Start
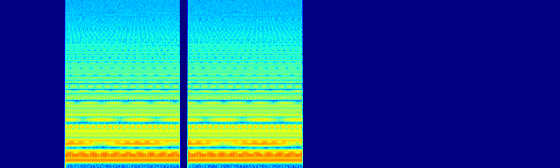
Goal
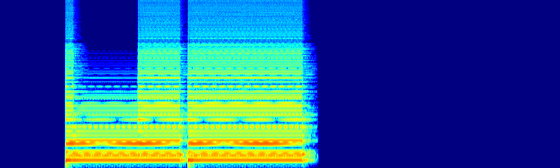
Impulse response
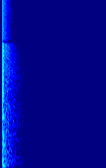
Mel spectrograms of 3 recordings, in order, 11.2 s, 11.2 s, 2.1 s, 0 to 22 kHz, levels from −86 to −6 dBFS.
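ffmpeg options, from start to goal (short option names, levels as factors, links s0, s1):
-filter_complex "[0:a]asettb=1/sr,asplit=3[s0][s1][s2];[s0]atrim=end=1.464[s3];[s1]atrim=start=1.46:end=2.76,asetpts=PTS-STARTPTS,afade=t=in:d=0.004:c=qsin,afade=t=out:st=1.296:d=0.004:c=qsin,lowpass=1000[s4];[s2]atrim=start=2.756[s5];[s3][s4]acrossfade=d=0.004:c1=hsin:c2=qsin[s6];[s6][s5]acrossfade=d=0.004:c1=qsin:c2=hsin[s7];[1:a]atrim=start_sample=2205,afade=t=out:st=0.37:d=0.01,atrim=end_sample=16758[s8];[s7][s8]afir=irnorm=-1:irlink=0,volume=1.26"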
